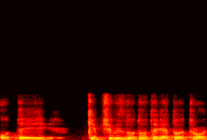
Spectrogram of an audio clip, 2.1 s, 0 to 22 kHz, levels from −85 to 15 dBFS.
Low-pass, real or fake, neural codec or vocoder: 7.2 kHz; fake; codec, 16 kHz in and 24 kHz out, 1 kbps, XY-Tokenizer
